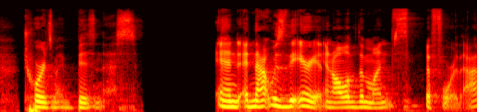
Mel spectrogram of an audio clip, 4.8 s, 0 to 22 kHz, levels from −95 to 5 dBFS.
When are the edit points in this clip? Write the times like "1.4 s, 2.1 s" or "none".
2.1 s, 3.2 s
